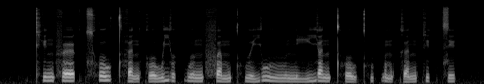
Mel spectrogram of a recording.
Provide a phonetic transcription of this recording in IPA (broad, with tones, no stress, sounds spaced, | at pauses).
kʰ ɪ˧ ŋ f œː˧ k̚ t͡sʰ o˥ w t̪ʰ ɐ˨˩ n k o˨˥ w j ʊ˨˥ k̚ w ʊ˨˥ ŋ f ɐ˨˥ m kʷʰ e˨˥ j w uː˨ n̪ iː˨˥ j ɐ˧ n t̪ʰ o˨˩ w kʷʰ ɐ˥ k̚ ɐ˨˩ m k ɐ˨˥ n k ɪ˨˥ k̚ t͡s ɪ˧ k̚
